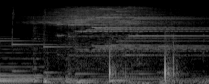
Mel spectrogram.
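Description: Sparkly twinkle sound effect, a high shimmer that fades out, over the last held notes of background music.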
